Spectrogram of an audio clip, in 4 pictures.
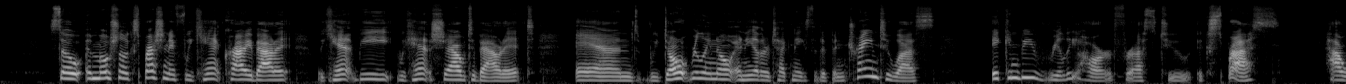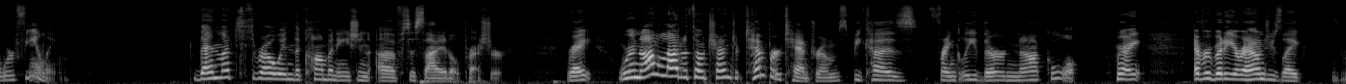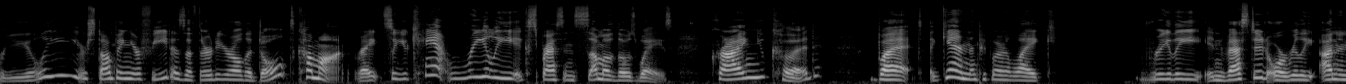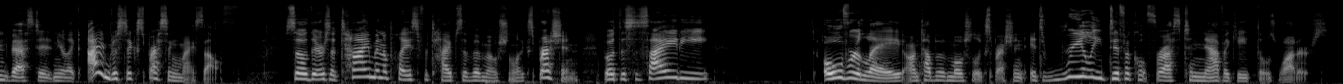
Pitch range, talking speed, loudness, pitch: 185-265 Hz, 165 wpm, -28 LUFS, 220 Hz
